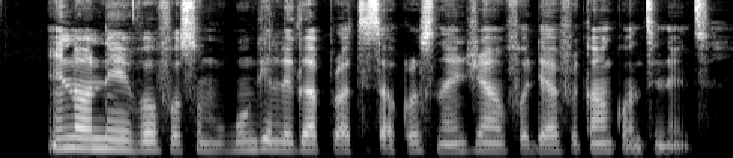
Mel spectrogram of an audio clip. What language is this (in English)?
Nigerian Pidgin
